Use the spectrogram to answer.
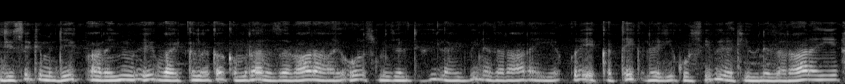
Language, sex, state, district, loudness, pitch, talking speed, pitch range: Hindi, female, Bihar, Katihar, -18 LUFS, 190 Hz, 260 wpm, 180-210 Hz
